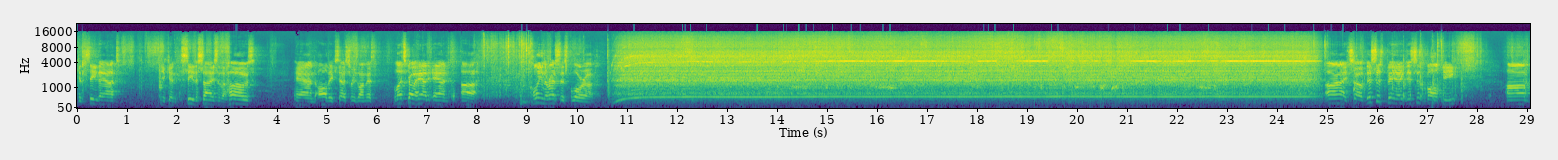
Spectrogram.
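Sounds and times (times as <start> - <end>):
shop vacuum running: 10.6 - 25.9.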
